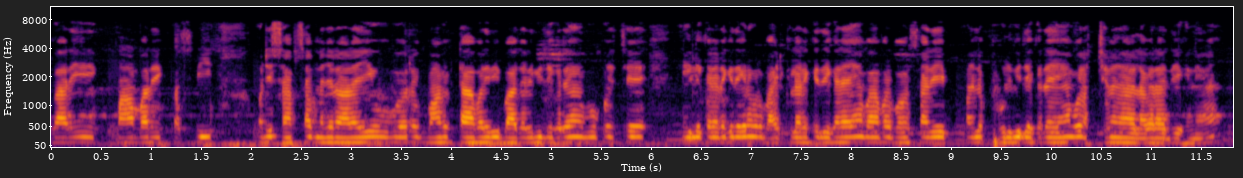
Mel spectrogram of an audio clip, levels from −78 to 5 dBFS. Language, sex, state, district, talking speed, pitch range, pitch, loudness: Hindi, male, Chhattisgarh, Bilaspur, 255 wpm, 115-125 Hz, 120 Hz, -18 LUFS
